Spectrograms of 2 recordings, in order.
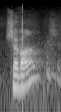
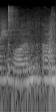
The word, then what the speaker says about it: Siobhan: chance to check with the student how to pronounce the name Sylvain. Yes. I'm sorry, Siobhan? Siobhan, yeah. Siobhan. Hi, so I'm Siobhan.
